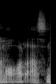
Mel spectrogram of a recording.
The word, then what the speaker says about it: Taught Us: 1980 haben sie ihr erstes Album gemacht, äh, Songs The Lord Taught Us. Hab ich das richtig ausgesprochen? Ja. Taught Us, ne? Das sagt man.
